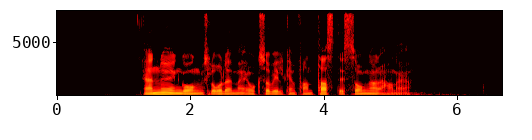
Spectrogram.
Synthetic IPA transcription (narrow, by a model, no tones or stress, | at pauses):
ɛnːɵɛnɡɔŋːsloːɖɛmɛjɔksɔvɪlkənfant̪ʰast̪ɪsksɔŋːaɾə̰ɦa̰næ̰ɾ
